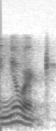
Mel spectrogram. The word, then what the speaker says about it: Newark: in New York oh Newark yeah new ark yes yes Newark so in Rapid American English speech we say nework okay very good so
